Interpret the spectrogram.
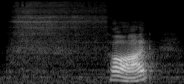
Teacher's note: That's the quiet one where your tongue is between your teeth, but it just blows air.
